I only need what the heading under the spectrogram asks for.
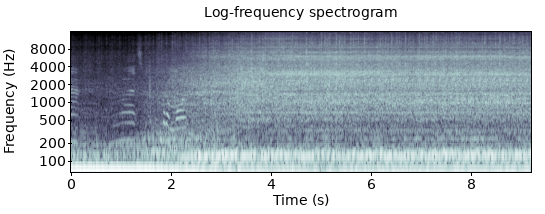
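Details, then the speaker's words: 1989 Mustang Notchback carbureted V8 after starter replacement and carb fix, base timing lowered to ease starting and drop idle: settles into steady even idle just under 1000 rpm, strong low rumble, no misses; healthy. "just under a thousand is perfect"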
